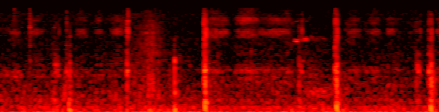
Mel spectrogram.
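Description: Faint handwriting sounds of a stylus on a tablet screen: a string of small, irregular taps and light scratches as the words are written out.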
